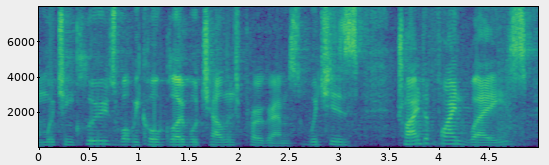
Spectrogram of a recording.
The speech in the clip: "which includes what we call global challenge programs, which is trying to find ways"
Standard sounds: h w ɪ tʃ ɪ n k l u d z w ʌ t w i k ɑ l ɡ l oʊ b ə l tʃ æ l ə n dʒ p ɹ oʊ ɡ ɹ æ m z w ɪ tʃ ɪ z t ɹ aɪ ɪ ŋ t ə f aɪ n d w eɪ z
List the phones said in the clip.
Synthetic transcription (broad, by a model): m w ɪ tʃ ɪ n k l u d z w ʌ t w i k ɑ l ɡ l oʊ b ə l tʃ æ l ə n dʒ p ɹ oʊ ɡ ɹ æ m z w ɪ tʃ ɪ z t ɹ aɪ ɪ ŋ t ə f aɪ n d w eɪ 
